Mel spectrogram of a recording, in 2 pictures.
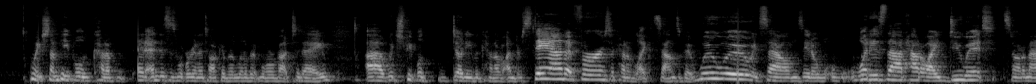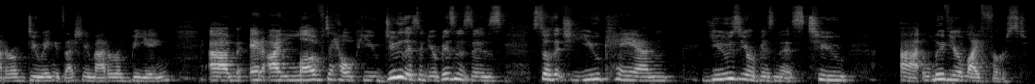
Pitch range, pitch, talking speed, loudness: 165-220 Hz, 185 Hz, 260 wpm, -26 LUFS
